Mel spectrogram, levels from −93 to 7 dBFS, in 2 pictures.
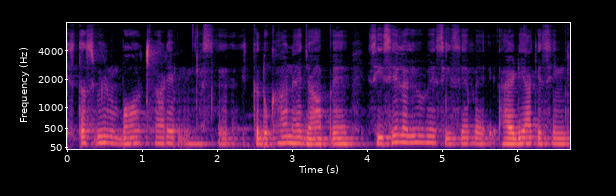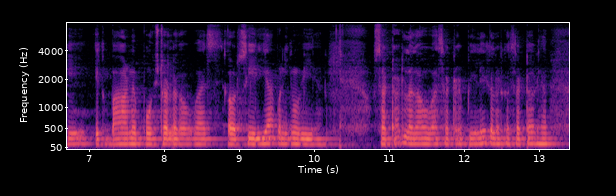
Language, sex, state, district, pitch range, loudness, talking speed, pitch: Hindi, male, Bihar, Purnia, 130-140 Hz, -29 LUFS, 190 wpm, 130 Hz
